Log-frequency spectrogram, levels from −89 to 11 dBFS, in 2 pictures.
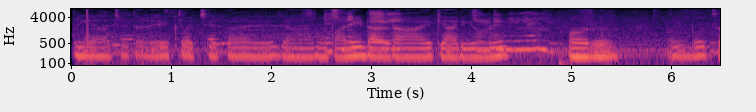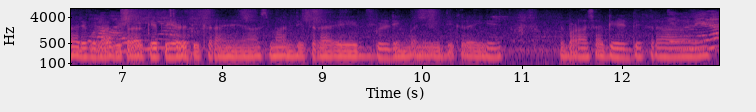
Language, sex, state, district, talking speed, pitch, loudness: Hindi, female, Goa, North and South Goa, 195 wpm, 165 Hz, -29 LUFS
